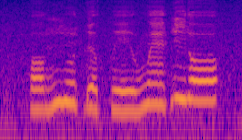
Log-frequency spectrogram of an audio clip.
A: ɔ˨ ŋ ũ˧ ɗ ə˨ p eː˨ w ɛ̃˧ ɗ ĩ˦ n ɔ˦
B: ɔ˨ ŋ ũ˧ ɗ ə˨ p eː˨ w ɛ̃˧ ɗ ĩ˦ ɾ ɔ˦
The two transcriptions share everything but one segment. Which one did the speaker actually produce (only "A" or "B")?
B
